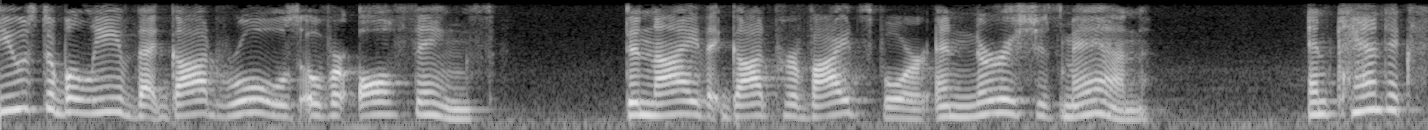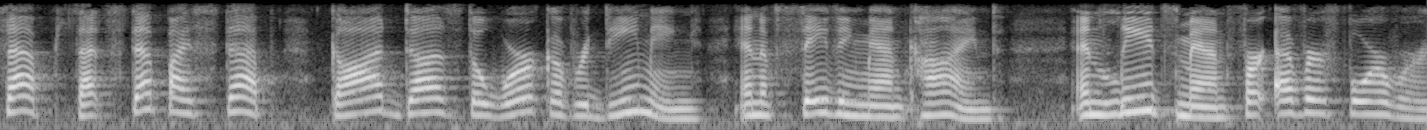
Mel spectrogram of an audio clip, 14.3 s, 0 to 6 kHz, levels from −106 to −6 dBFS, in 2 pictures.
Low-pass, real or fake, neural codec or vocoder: 5.4 kHz; real; none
